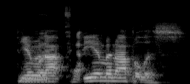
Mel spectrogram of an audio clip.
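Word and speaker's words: Diamantopoulos: But Chris Dia Diamonopoulos.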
